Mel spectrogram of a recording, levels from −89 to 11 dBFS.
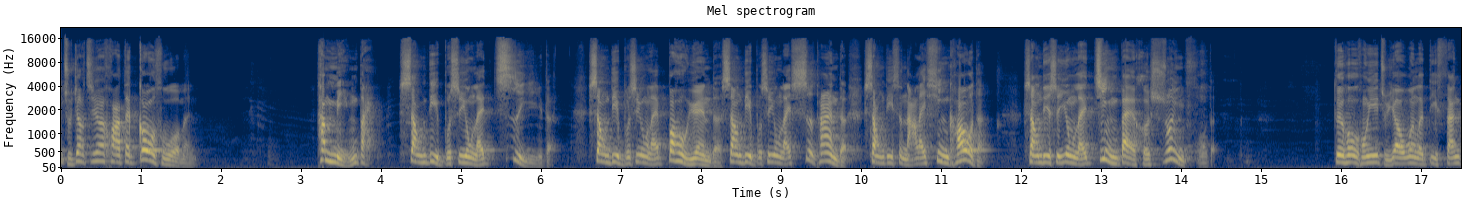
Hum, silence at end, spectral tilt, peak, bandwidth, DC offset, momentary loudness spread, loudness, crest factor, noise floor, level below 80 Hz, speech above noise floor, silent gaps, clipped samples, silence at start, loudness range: none; 0 s; -3.5 dB/octave; 0 dBFS; 16.5 kHz; under 0.1%; 12 LU; -18 LUFS; 20 dB; -65 dBFS; -64 dBFS; 47 dB; none; under 0.1%; 0 s; 4 LU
